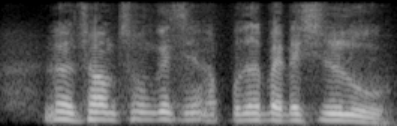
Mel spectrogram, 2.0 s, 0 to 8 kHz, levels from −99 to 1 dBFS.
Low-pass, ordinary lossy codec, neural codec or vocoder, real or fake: 7.2 kHz; none; codec, 16 kHz in and 24 kHz out, 0.4 kbps, LongCat-Audio-Codec, fine tuned four codebook decoder; fake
